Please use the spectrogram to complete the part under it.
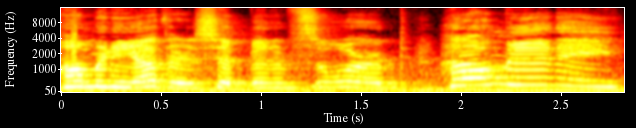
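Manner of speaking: loud, high-pitched whiny voice that carries. Narrator reading a character's line in a novel, loud whiny voice. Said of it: "His whiny voice was so loud".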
